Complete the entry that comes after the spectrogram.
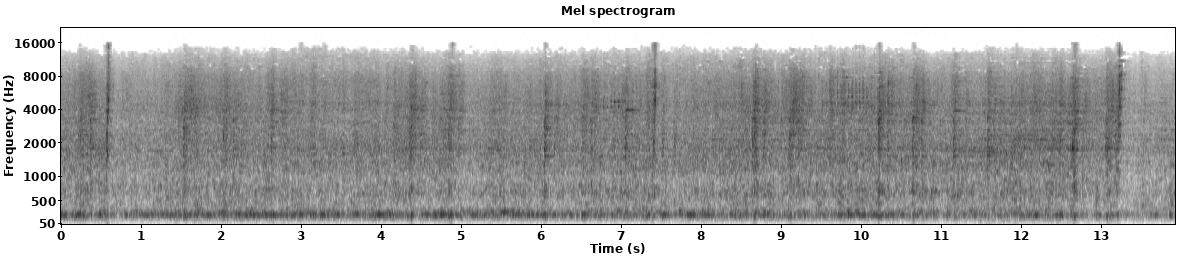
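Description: Express train passenger coaches rolling past close by: a steady rumble of wheels on rail with frequent sharp clicks as the wheels cross rail joints.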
